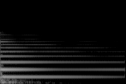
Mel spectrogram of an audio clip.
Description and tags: FA stretched
Simple keyboard/piano sound
ti, keys, Piano, so, keyboard, fa, re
